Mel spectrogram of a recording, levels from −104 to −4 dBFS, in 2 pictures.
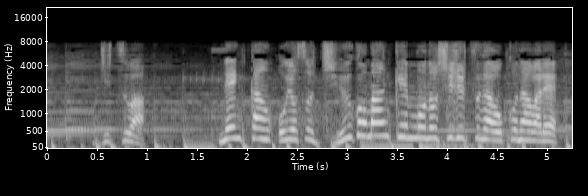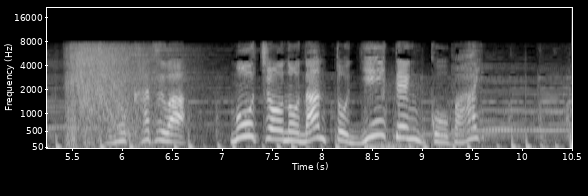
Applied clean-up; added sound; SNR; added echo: none; none; none; none.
